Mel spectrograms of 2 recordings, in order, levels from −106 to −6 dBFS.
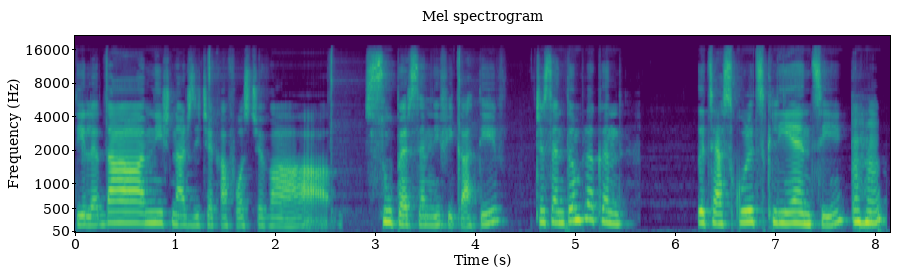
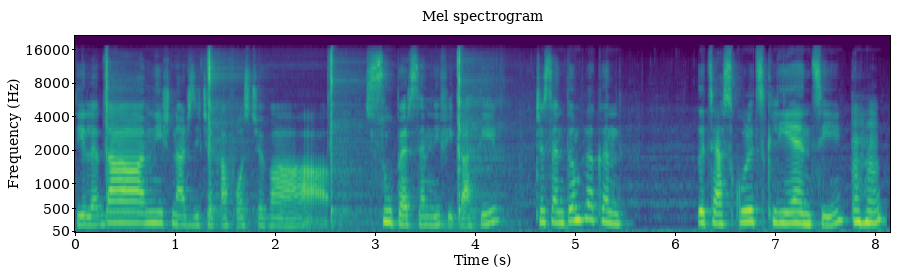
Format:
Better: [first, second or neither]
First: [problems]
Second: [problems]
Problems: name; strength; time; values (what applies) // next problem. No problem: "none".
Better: first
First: household noises; faint; throughout; 20 dB below the speech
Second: household noises; loud; throughout; 4 dB below the speech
